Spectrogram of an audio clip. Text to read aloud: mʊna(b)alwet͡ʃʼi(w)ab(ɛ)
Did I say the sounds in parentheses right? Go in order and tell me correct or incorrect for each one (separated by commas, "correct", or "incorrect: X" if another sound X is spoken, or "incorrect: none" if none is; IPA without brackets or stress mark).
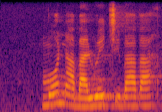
correct, incorrect: b, incorrect: a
